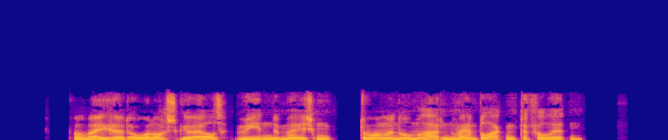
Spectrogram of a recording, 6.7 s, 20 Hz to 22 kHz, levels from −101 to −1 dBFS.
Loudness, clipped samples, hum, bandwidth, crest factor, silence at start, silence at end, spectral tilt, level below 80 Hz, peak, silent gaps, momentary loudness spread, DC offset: -19 LUFS; under 0.1%; none; 7.8 kHz; 16 dB; 0.75 s; 0.9 s; -4.5 dB/octave; -58 dBFS; -2 dBFS; 3.38-3.59 s; 6 LU; under 0.1%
